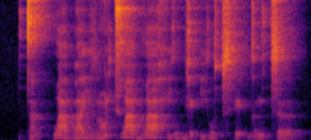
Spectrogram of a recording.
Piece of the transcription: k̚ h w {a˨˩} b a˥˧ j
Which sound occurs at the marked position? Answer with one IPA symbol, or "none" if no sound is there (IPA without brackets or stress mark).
a˥˧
